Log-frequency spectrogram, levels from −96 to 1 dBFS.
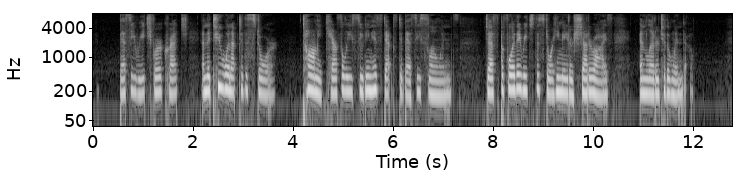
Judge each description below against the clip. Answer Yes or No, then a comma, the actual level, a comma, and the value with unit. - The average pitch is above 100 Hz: Yes, medium, 185 Hz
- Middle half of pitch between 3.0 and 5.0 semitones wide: No, narrow, 2.5 semitones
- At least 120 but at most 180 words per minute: No, average, 190 wpm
